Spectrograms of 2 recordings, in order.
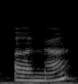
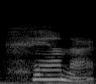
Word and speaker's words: Hannah: In Portuguese we say Ana. In English, we say Hannah, H-A-N-N-A-H. Então, Hannah se escreve do mesmo jeito, de trás para frente e de frente para trás.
